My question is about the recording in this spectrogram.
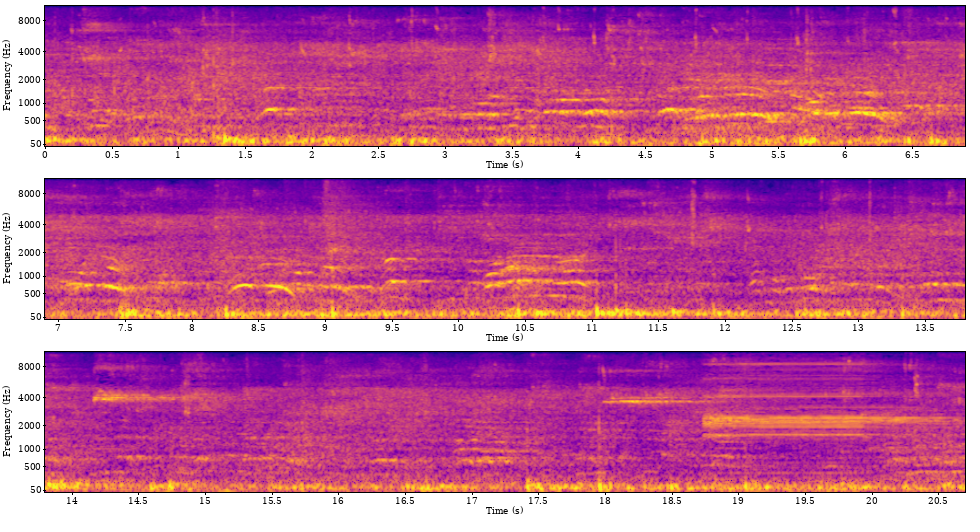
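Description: Basketball being dribbled on a hardwood gym floor during a game, with indistinct shouts and chatter from players and spectators echoing in a large hall. A brief high steady tone sounds about a second and a half before the end.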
